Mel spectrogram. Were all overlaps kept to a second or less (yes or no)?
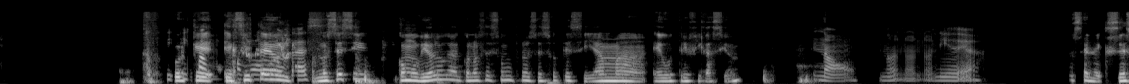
no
